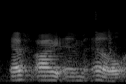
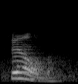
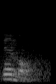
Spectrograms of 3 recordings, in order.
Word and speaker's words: FIML: what people say FIML, F-I-M-L, as an acronym pronounced FIML.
